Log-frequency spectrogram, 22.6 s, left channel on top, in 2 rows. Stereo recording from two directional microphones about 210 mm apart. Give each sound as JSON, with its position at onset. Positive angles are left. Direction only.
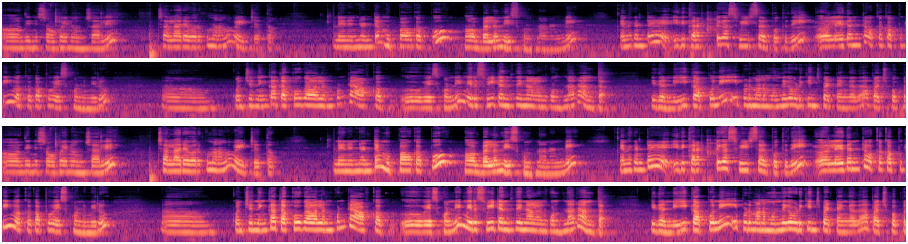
{"t": 0.0, "sound": "a woman's voice", "side_deg": -40}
